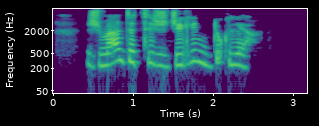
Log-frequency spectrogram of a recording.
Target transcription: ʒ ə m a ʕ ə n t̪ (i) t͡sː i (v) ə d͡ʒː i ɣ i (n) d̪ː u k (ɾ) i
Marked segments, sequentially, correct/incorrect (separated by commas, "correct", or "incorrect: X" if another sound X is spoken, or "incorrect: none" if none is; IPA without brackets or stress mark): incorrect: æ, incorrect: ʒ, correct, incorrect: l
